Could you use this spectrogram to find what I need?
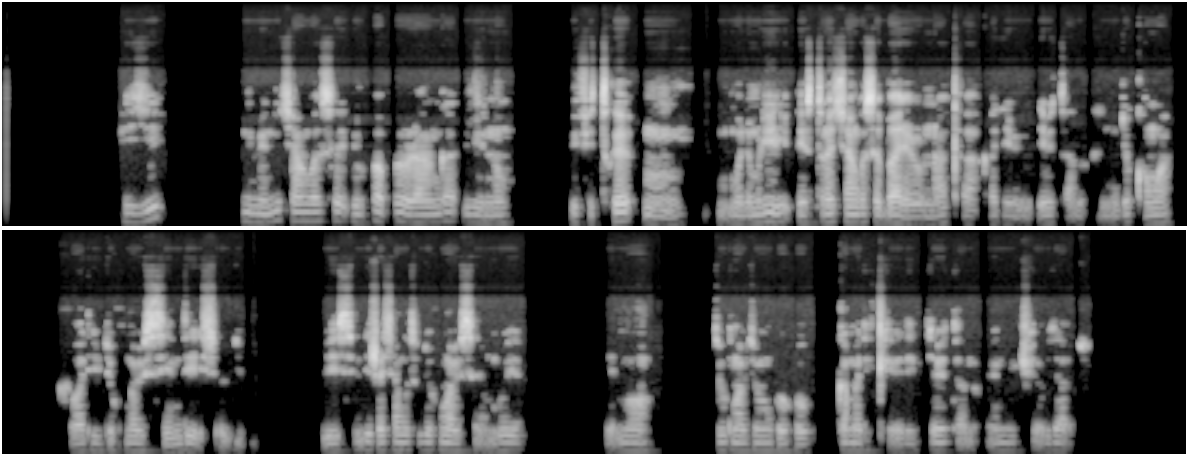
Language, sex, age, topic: Kinyarwanda, male, 18-24, finance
